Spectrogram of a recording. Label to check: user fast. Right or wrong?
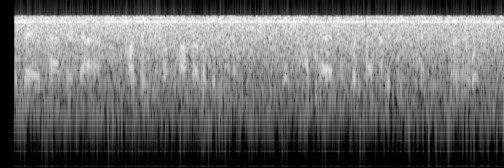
Wrong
